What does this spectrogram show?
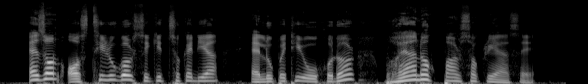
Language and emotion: Assamese, fearful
